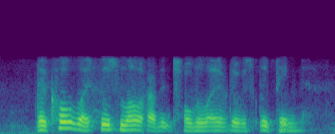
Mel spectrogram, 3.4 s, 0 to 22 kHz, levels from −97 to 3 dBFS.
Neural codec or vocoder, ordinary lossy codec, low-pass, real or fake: codec, 16 kHz in and 24 kHz out, 0.4 kbps, LongCat-Audio-Codec, four codebook decoder; Opus, 16 kbps; 3.6 kHz; fake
